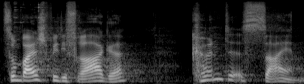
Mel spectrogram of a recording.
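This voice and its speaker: A man preaching a sermon, retelling a scripture story with lively asides, in a large church hall. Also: on the high side, takes it slowly. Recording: long reverb of a large hall.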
